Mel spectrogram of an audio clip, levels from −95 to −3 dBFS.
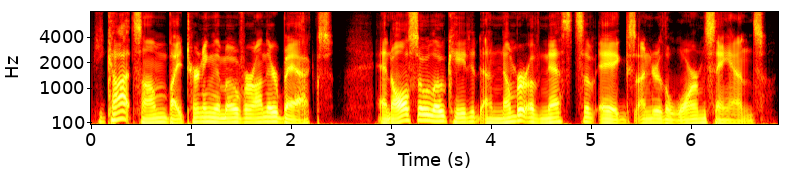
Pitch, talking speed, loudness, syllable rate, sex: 105 Hz, 200 wpm, -16 LUFS, 4.8 syllables/s, male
